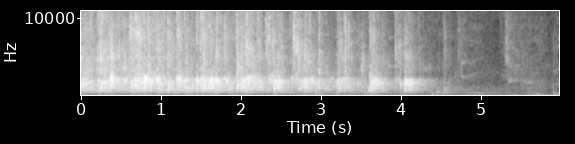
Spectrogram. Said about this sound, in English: Well, the worship team is still up here. Could you just give them an applause of appreciation for their ministry to us today?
